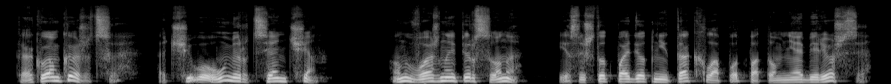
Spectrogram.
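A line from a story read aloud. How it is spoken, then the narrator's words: Quiet question. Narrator (Russian): Линь Фэнчун тихо спросил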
